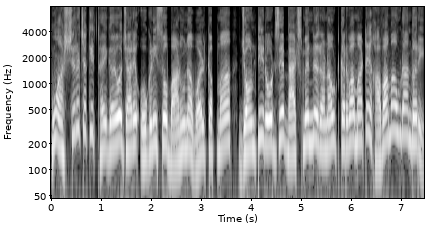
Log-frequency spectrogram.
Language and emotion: Gujarati, surprised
